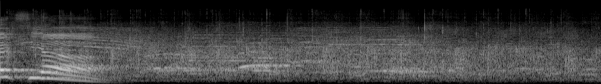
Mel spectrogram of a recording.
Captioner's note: audience applauding and cheering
